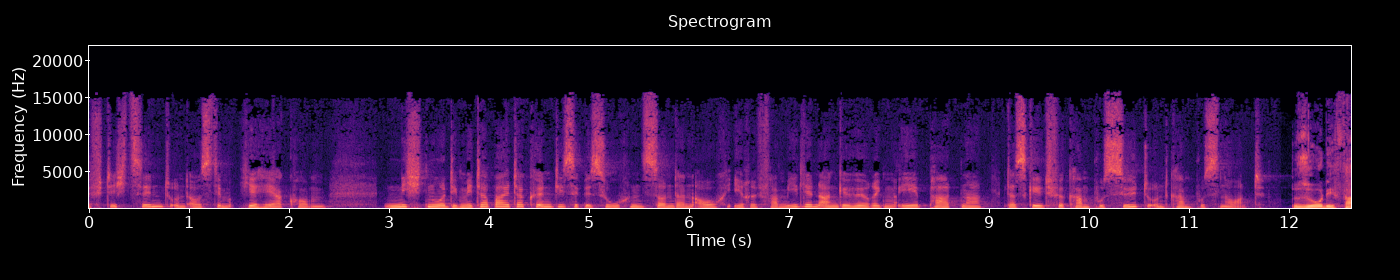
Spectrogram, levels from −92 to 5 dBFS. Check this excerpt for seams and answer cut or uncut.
cut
